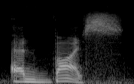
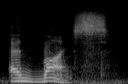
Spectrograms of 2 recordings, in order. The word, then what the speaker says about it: advice: advice ที่แปลเป็นไทยว่าคำแนะนำฟัง Stuart ออกเสียงกันก่อนนะครับ Advice. She asked her friend for some advice. ครับออกเสียงว่า advice เสียงสุดท้ายนะครับคือ s นะครับ advice ไม่ใช่ add ไว้ครับพูดตามผมก็ได้ครับ advice advice ซ้ำตัวอย่างครับ Stuart She asked her friend for some advice.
